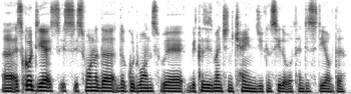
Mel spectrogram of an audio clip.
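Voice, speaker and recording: A low-voiced man from North Pakistan, a native Pashto speaker, reads viewer questions aloud and answers them during a relaxed livestream Q&A. He talks fast and plainly, often restarting, and the sound is close and dry with no room echo.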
